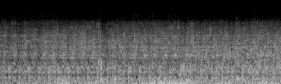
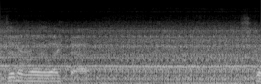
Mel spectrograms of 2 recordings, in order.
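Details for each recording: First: Merc 5 outboard run in water at least 30 minutes, full throttle in forward, restarted easily, peeing good water, no hesitation on throttle; even steady beat easing off without stumbling; normal running. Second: Outboard with cowling off, idle raised slightly, air mixture screw two turns out then turned in toward 1¾–1½; idles unevenly with a wavering beat and stumbles; rough idle from mis-set air mixture screw.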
